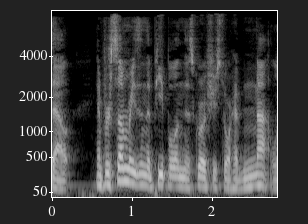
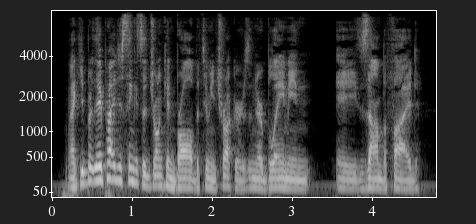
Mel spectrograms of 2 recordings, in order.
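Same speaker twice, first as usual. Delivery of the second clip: usual speaking voice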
